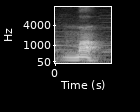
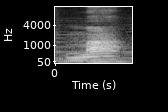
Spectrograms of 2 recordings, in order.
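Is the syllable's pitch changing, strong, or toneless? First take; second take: toneless; strong. First: It is said with no particular tone. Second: It is said a little more strongly. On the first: "Ma não tem tom nenhum" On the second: "um ma um pouco mais forte"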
